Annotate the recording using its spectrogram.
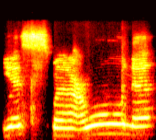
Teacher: عین حروف حلقی میں سے، حلق کے درمیانی حصے سے ادا ہوتا ہے. اور واو ساکن سے پہلے چونکہ ضمہ آ رہی ہے اس لیے ہم اس کو بھی تھوڑا سا لمبا کریں گے.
